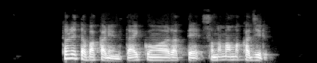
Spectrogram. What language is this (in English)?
Japanese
